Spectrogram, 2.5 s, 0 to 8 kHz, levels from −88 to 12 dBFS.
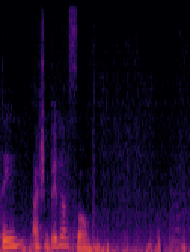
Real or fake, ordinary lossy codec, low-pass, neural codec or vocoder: fake; none; none; codec, 16 kHz, 0.5 kbps, X-Codec, HuBERT features, trained on balanced general audio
